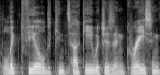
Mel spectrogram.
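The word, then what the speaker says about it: Leitchfield: can do all of these things be entertained pronounced lickfield Kentucky which is in Grayson County now this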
